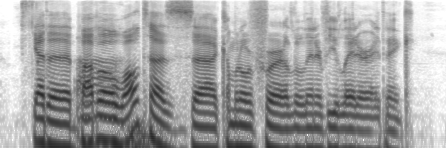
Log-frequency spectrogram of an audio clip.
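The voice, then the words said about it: Slight put-on accent. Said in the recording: “I love the slight accent.”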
